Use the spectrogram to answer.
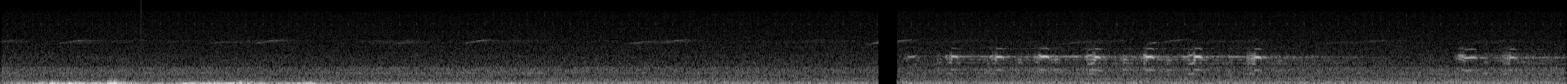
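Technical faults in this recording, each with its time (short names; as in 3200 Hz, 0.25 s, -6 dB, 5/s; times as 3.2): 1.41 pop -17 dBFS
8.78–8.97 gap 0.191 s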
